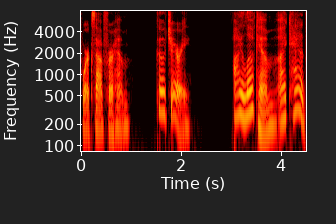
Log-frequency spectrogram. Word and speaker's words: Gerry: first first golden Bachelor Jerry pronounced like Gary 71 is a sheltered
